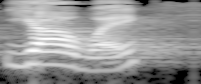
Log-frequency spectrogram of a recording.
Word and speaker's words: Yahweh: but in Hebrew pronounced Yahweh.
